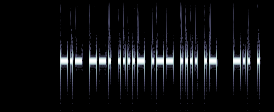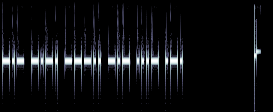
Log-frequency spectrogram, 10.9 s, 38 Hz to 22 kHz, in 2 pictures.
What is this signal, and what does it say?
Morse code, heard as a keyed tone, about 25 wpm, 700 Hz. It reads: KG4WHA DE KC8KVR
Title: USA Callsign DE Callsign - 6 Characters - 25wpm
